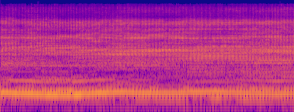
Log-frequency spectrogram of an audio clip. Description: Only a week old and started making these horrendous noises!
